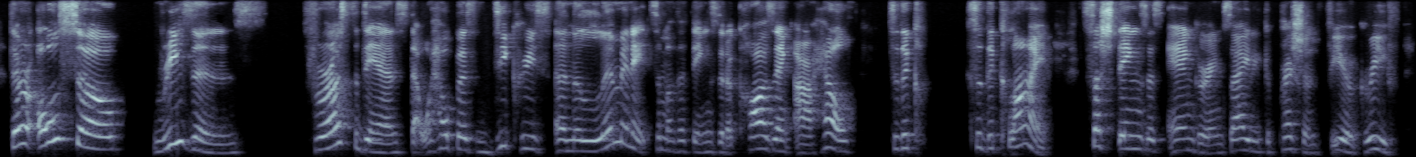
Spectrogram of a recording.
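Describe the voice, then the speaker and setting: A woman's fairly high voice with very wide pitch swings, at a fairly slow pace over a quiet background. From Nigeria. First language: not English. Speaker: community health nurse, educator. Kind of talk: presentation. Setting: video recording with screen share.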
